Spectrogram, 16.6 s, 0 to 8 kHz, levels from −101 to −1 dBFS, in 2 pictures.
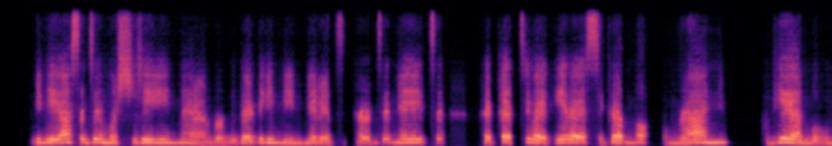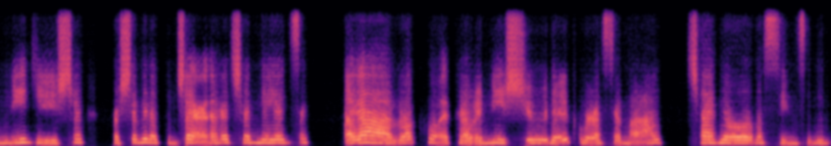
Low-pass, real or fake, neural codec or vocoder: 7.2 kHz; fake; codec, 16 kHz, 0.5 kbps, FreqCodec, smaller model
